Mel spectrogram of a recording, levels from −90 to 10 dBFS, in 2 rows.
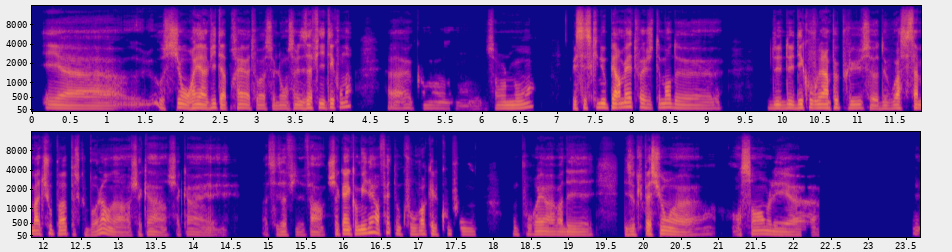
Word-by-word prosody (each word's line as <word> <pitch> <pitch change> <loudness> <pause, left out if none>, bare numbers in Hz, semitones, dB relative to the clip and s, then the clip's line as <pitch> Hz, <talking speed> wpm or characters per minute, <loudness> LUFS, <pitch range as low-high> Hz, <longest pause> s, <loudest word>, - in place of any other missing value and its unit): et 115 -1 -2
heu, 105 - -4
aussi, 155 - +3
on 130 -4 +3
réinvite 120 +2 +4
après, 125 +3 +1
heu, - - -1
tu - - -9
vois? 110 -1 -5
Selon 110 0 -5
selon 115 +2 -2
les 115 +2 +2
affinités 135 +2 +2
qu'on 150 +3 -6
a, 170 - -4 0.5
heu, 110 +2 -7
comment, 110 -1 -14
heu, 95 -3 -22
selon 110 +3 -8
le 110 - -4
moment, 120 +9 -4 0.5
mais - - 0
c'est - - +9
ce - - +9
qui - - +1
nous 140 -1 +3
permet, 145 +4 +6
tu - - -5
vois? 145 - 0
Justement, 135 +4 -1
de, 125 -3 -5
heu, 110 -2 -8 0.7
de 115 +1 -2
de 120 +2 0
découvrir 125 +1 +2
un 125 - +6
peu 135 - -1
plus, 120 -1 -2
heu, 105 -2 -3
de 105 - -7
voir 115 +2 +1
si - - +7
ça 120 - +6
matche 120 +2 +2
ou 135 - -6
pas, 120 +2 +1
parce - - -6
que, - - -16
bon, 90 0 -11
voilà, 155 +8 0
on 110 - -3
a 90 -1 -6
chacun 90 +1 -3
chacun 95 -1 -6
est 85 +1 -9 0.7
a - - -19
ses 100 - -6
affini 95 0 -7
enfin, 95 -1 -5
chacun 130 +2 +5
est - - +5
comme 130 +1 +1
il 140 - +2
est, - - +2
en 155 - +3
fait, 170 - -5
donc 120 -5 -9
faut 110 - -7
voir 120 +2 -1
quel 115 -3 -3
couple 120 +3 -10
on 105 -1 -9 0.5
on 105 - -13
pourrait, 110 +2 -5
heu, - - -1
avoir 100 -1 -4
des 95 -1 -6 0.4
des 100 +1 -3
occupations, 115 +1 +4
heu, 90 -1 -4 0.5
ensemble 115 +3 +1
et 100 -1 -5
heu 95 0 -5 1.5
Mmh. - - -15
110 Hz, 215 wpm, -24 LUFS, 100-125 Hz, 1.5 s, c'est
